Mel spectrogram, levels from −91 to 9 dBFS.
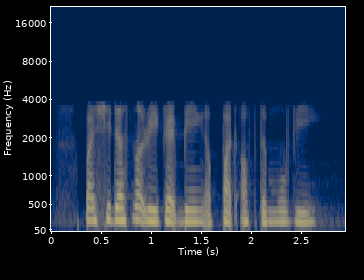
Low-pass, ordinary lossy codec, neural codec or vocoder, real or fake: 3.6 kHz; none; none; real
